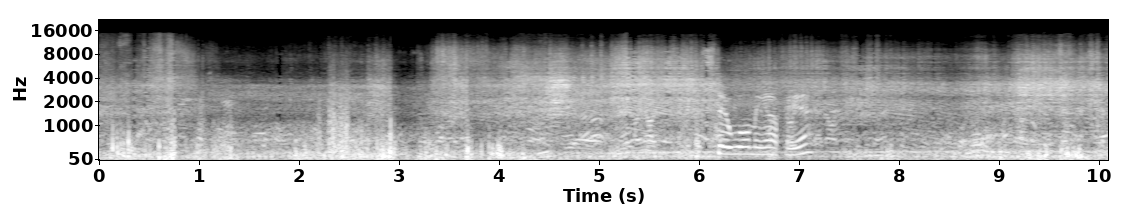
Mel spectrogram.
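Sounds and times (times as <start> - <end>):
many motorcycle engines running: 0.0 - 10.0.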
